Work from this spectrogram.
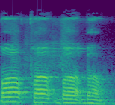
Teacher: आपके लिप क्या होंगे टच होंगे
